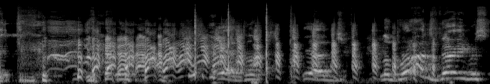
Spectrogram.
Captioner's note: laughter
